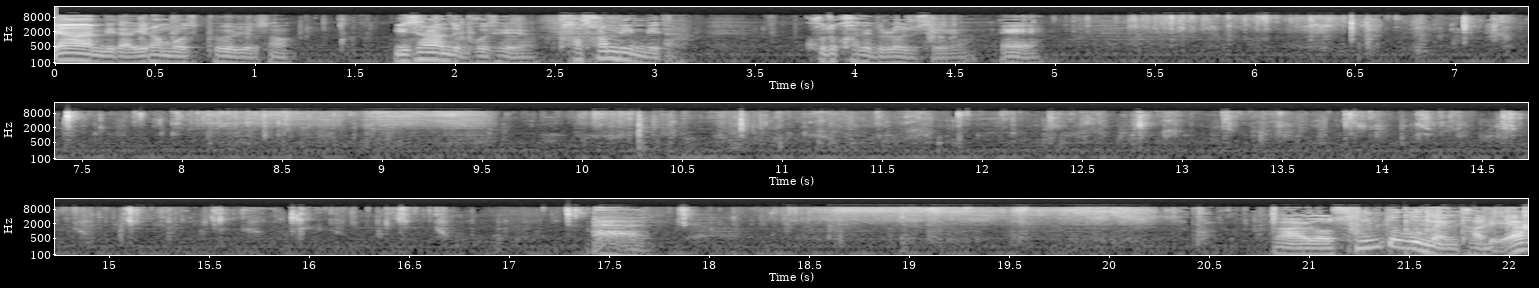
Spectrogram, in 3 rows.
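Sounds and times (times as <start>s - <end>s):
crunching and chewing fried chicken: 0.1s - 22.0s.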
